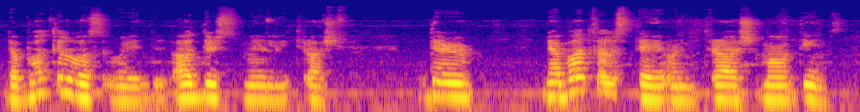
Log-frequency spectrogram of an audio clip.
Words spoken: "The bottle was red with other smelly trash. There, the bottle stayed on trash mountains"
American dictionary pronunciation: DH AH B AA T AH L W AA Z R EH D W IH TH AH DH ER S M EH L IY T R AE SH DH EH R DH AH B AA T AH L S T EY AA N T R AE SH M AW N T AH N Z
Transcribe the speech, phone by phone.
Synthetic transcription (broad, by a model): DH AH B AA T AH L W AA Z W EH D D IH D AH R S M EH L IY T R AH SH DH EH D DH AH B AA T AH L S T EY AA N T R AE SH M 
